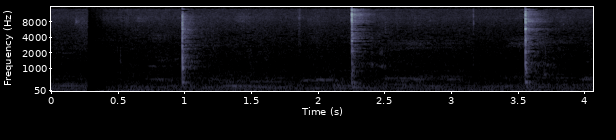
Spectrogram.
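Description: A metal spoon clinks sharply against a bowl a few times.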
